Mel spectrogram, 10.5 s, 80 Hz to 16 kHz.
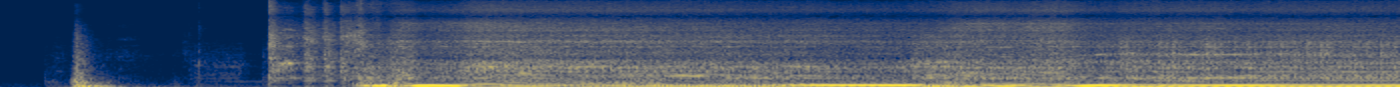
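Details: Toyota RAV4 2.0 1AZ-FE petrol, 228,000 km, held at 2,200 rpm; deep knock under the drone, not heard at idle, persisted after timing chain and camshaft replacement; suspected connecting rod bearing, not yet confirmed.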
